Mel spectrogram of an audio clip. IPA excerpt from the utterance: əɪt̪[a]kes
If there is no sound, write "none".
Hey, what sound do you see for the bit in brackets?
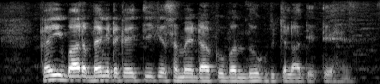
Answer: i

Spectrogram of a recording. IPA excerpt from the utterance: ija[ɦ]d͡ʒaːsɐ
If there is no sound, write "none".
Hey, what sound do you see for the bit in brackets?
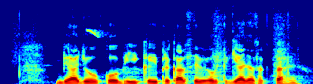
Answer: none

